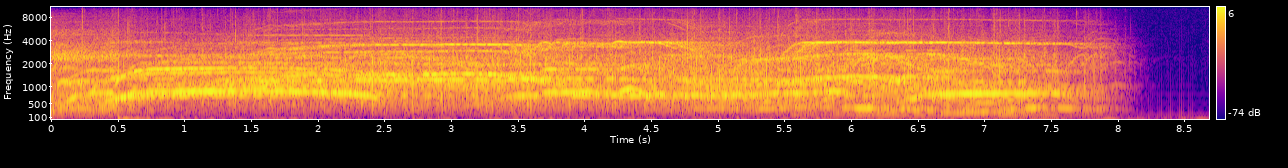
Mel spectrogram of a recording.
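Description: Audience cheering with many high-pitched whoops and screams over applause as the music stops; the sound cuts off suddenly at the end.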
